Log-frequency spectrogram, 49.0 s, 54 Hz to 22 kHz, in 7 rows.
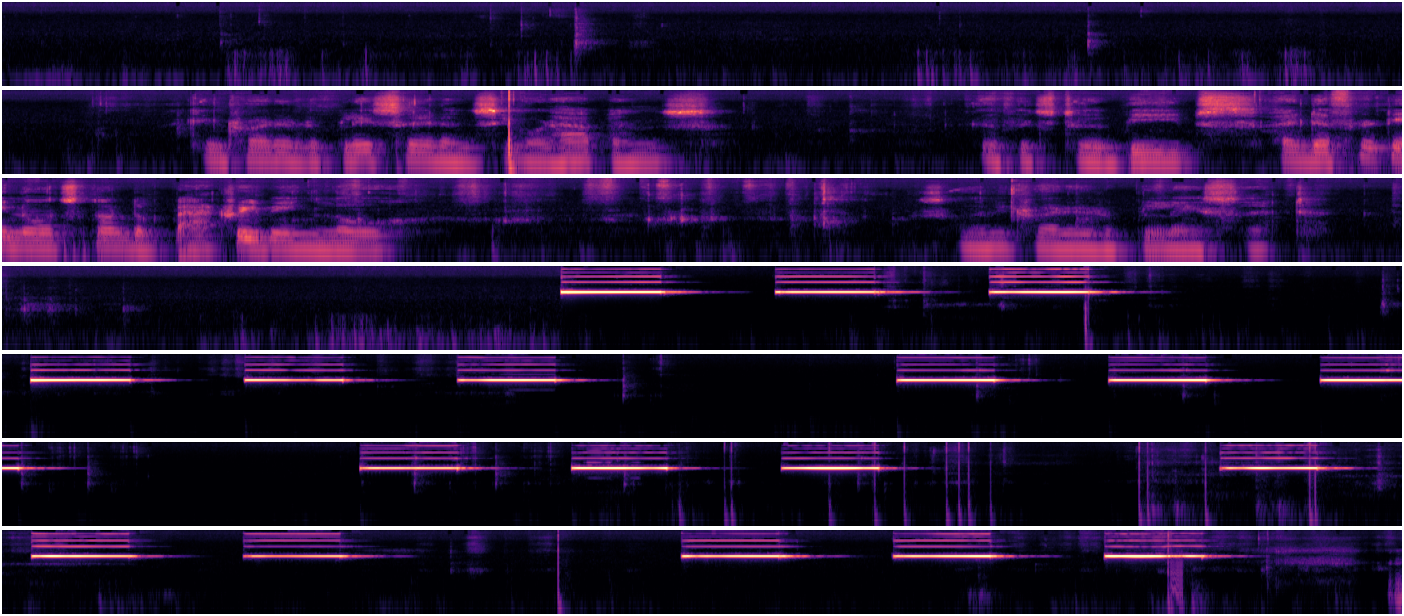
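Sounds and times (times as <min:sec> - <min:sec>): smoke alarm beeping: 0:23.8 - 0:26.7, 0:28.2 - 0:31.0, 0:32.5 - 0:35.3, 0:36.8 - 0:39.7, 0:41.0 - 0:44.0, 0:45.4 - 0:48.3.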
